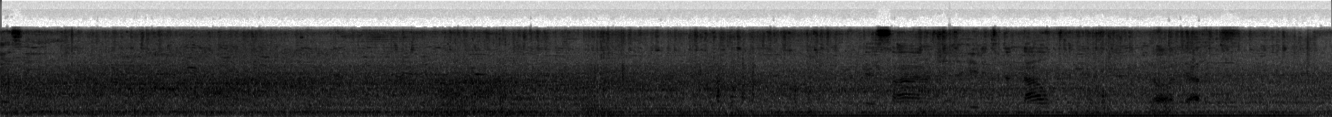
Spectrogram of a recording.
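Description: Steady road and engine noise inside a car's cabin at freeway speed, with a low steady hum that comes in about halfway through.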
